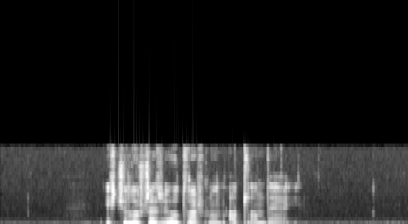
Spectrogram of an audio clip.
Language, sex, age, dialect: Faroese, male, 15-35, Norðuroyggjar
